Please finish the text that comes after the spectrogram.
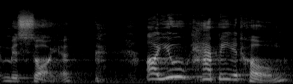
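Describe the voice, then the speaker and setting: An actor playing a jolly, kindly old man who believes he is Santa, gently teasing and hesitant in a live radio play. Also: sits high, huge pitch swings, a little slow, heavily acted. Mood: amused, teasing. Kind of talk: live 1940s-style radio play acting.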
